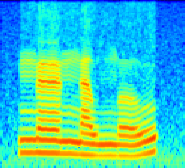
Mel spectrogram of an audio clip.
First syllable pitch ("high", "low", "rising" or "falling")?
low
